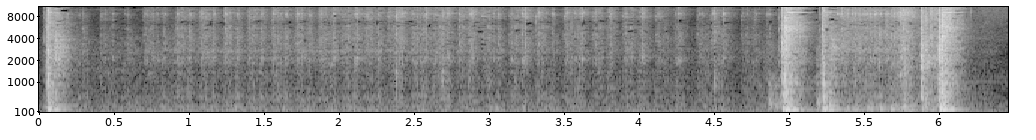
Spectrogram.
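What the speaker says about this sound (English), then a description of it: "Backstitch and then stitch to the end with a backstitch." A sewing machine stitches a lined zippered boxed bag, with a soft, quiet stretch of handling followed by two short, louder bursts of rapid mechanical stitching near the end.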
